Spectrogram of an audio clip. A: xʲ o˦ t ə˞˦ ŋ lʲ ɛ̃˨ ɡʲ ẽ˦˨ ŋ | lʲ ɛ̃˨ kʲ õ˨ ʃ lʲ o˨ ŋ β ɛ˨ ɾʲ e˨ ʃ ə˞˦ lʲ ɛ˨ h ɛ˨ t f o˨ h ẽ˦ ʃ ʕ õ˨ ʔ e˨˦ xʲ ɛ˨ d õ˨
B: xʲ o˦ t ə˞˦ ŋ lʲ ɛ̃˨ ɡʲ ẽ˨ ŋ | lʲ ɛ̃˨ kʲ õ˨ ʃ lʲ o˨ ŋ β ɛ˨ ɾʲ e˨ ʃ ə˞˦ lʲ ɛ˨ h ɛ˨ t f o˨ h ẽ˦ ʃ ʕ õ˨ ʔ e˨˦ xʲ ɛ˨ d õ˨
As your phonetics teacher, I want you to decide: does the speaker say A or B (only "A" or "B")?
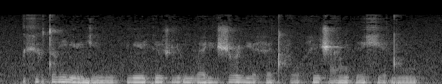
B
